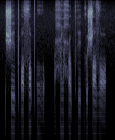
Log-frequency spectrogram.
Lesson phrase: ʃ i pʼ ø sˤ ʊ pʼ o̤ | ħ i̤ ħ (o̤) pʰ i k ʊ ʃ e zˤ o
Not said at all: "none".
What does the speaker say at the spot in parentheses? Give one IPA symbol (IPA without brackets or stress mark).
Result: o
